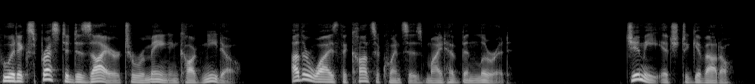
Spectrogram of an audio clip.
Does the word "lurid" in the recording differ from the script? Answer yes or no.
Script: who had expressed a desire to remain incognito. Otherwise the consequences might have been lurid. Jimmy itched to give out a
no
